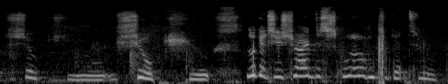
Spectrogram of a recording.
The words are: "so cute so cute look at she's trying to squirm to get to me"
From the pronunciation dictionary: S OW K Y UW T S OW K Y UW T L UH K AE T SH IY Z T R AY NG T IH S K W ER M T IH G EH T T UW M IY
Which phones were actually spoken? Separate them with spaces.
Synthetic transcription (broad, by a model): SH OW K Y UW T SH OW K Y UW T L UH K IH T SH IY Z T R AY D T IH S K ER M T IH G EH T T UW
